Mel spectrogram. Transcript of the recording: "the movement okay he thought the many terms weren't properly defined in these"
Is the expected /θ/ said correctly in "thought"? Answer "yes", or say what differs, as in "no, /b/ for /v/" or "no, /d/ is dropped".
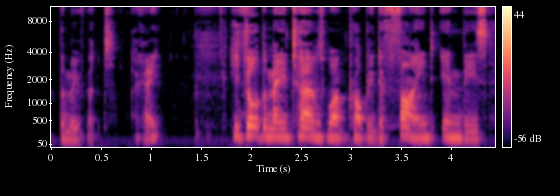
yes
